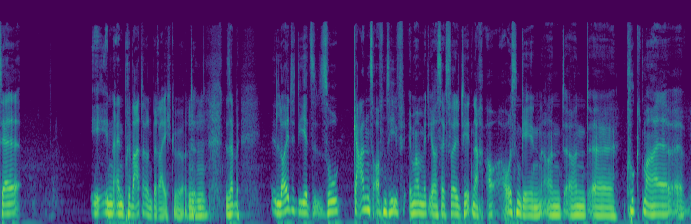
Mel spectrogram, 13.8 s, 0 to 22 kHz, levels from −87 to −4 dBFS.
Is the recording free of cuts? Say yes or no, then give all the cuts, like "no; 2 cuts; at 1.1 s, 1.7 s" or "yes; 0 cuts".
yes; 0 cuts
